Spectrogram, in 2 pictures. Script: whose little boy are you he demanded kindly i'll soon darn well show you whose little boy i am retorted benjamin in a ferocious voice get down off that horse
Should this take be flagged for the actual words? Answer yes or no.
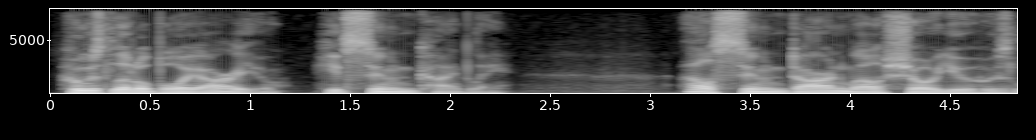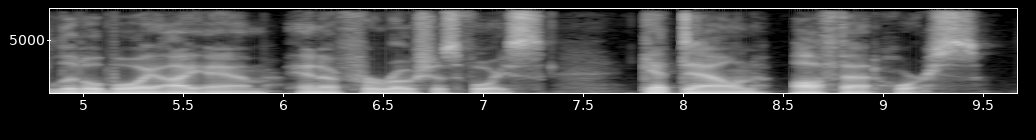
yes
